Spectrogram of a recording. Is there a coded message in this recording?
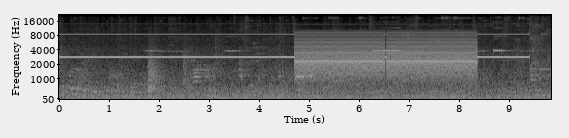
Yes: Commodore tape loading (standard loader) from 0.0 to 9.4 s, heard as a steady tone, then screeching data, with the noise of a subway station.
